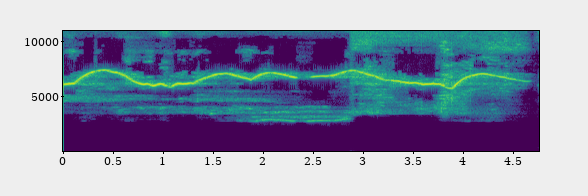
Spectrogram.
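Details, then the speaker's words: Dental drill removing decay, under local anesthetic, from a hollowed-out tooth with decay reaching the nerve and necrotic pulp, before root canal treatment: steady high-pitched whine wavering slightly in pitch. "After the anesthetic takes effect The dentist began using a drill to remove the decayed tissue."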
